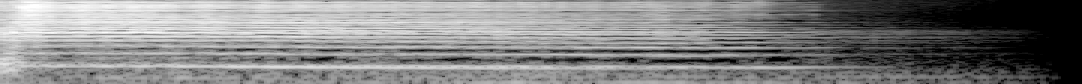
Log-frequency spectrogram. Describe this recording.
away, locust clan
recordings of a grand piano, undergoing abuse with dry ice on the strings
